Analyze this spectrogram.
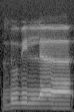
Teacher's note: Zal di hujung lidah. Hujung lidah itu keluar. Zubillah, dan dibacakan dengan nipis.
